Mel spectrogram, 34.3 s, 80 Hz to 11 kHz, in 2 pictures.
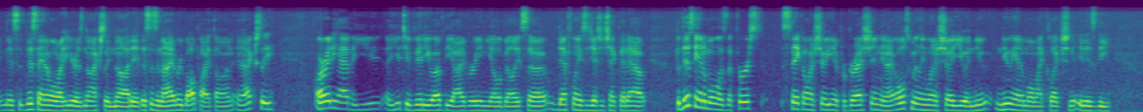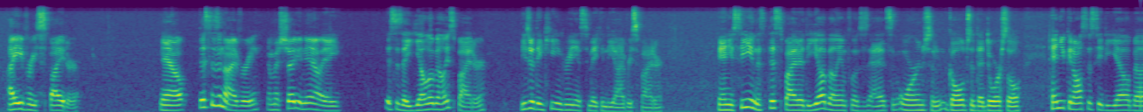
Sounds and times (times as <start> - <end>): Speech: 0.0 - 4.2, 4.8 - 18.4, 19.6 - 22.4, 23.0 - 27.2, 28.0 - 34.2
Inside, small room: 0.0 - 34.2.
